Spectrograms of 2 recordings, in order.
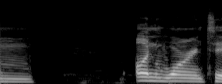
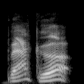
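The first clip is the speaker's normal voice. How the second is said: loud, raised instruction; emphatic coaching order; 5 semitones higher, 9 dB louder than usual. Pretend. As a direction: call it out to the quarterback. Coaching the absent quarterback directly.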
